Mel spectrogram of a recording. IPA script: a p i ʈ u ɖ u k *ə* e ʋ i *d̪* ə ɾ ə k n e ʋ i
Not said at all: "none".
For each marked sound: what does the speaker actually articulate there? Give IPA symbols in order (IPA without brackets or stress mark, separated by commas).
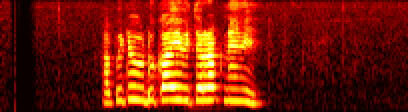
a, t̪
